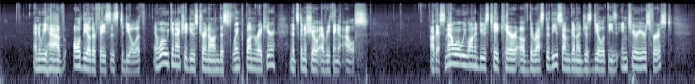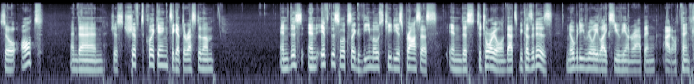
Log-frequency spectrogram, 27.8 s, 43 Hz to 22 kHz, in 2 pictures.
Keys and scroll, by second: 13.1 2, 17.4 2.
